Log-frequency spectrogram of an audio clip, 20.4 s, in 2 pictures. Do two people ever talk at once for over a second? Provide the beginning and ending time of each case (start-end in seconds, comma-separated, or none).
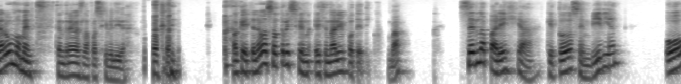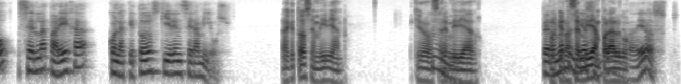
18.4-19.7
